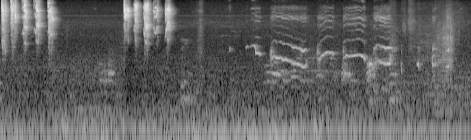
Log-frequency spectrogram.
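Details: Rottweiler puppy whimpering: a few sharp broadband taps early on, then a run of high, thin whines that arch up and fall, several in quick succession over the last few seconds.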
